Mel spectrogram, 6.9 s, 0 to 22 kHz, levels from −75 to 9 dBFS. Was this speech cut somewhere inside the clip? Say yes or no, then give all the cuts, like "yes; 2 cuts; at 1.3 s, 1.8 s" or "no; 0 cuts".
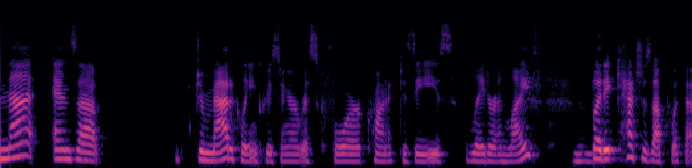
no; 0 cuts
